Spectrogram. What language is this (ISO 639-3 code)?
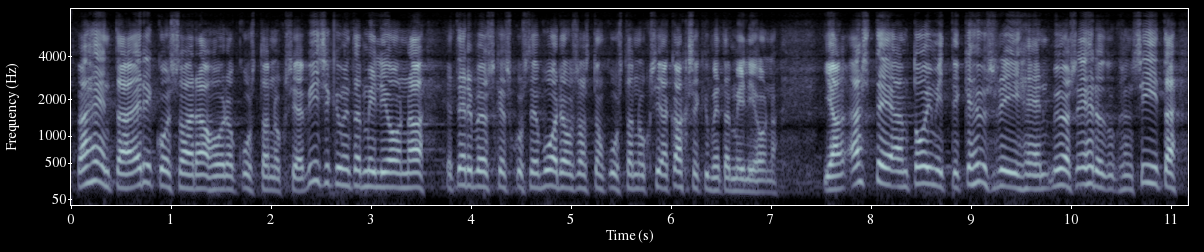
fin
